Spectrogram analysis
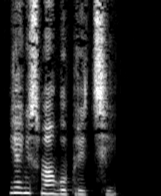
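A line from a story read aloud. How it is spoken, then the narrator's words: Quiet, sad, sighing. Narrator (Russian): тихо сообщает Мирель и печально вздыхает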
